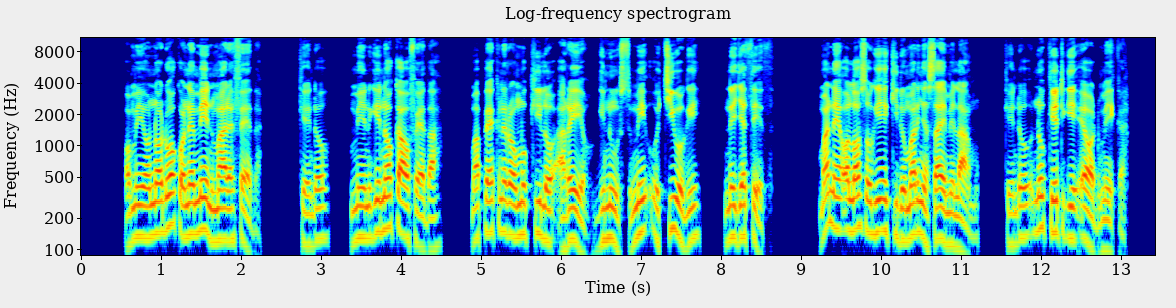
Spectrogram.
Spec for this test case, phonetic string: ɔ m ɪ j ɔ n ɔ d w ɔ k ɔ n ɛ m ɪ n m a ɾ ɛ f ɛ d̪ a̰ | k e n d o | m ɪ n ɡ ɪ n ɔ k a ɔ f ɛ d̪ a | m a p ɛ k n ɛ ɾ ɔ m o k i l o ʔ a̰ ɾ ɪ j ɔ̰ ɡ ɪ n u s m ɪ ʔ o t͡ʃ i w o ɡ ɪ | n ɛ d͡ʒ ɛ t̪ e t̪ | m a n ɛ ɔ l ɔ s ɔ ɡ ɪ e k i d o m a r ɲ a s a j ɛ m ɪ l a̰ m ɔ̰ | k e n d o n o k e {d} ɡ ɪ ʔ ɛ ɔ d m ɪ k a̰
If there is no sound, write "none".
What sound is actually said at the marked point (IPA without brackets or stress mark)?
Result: t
